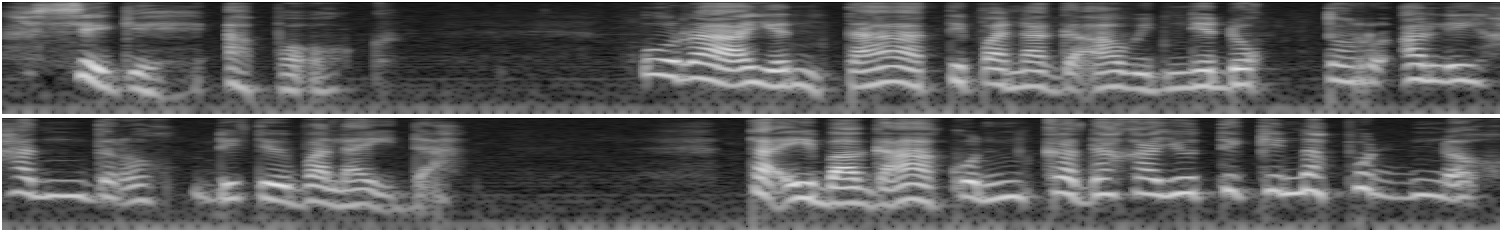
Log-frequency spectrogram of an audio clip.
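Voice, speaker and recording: A woman playing a worried, apologetic grandmother with a secret in an audio drama, speaking haltingly and pleadingly. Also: mid-range voice, lively intonation, no echo. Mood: remorseful, pleading. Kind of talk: dramatic audio story acting in Philippine language.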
